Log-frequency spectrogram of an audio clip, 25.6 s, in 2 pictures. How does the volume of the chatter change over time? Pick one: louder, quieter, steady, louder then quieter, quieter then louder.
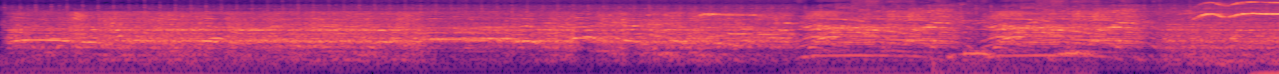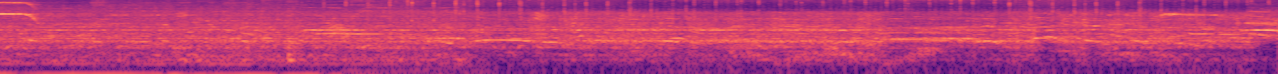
steady.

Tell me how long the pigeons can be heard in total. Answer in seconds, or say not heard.
4 s.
